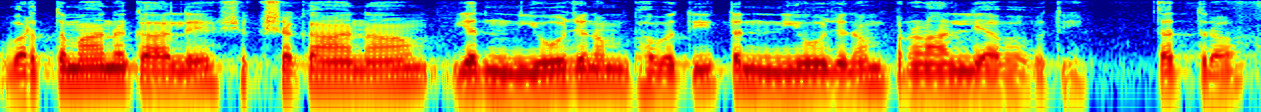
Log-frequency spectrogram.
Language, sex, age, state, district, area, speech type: Sanskrit, male, 30-45, Rajasthan, Ajmer, urban, spontaneous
